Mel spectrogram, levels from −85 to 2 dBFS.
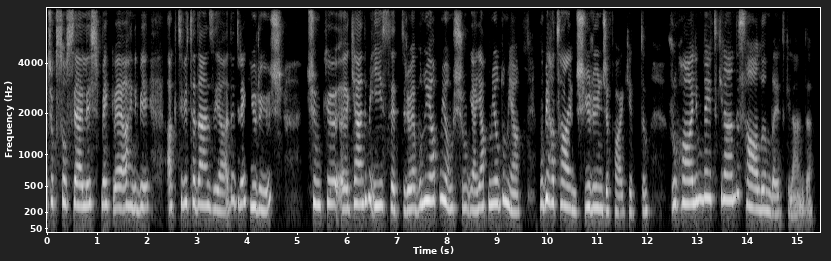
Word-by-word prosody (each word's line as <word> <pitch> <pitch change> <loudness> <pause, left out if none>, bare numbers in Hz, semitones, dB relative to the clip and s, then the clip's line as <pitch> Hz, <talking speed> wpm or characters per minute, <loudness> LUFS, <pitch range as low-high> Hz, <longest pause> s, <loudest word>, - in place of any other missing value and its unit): çok 305 -2 -1
sosyalleşmek 280 -1 0
veya, 240 0 0
hani, 245 -3 -1
bir 250 -1 -3 0.3
aktiviteden 280 0 -1
ziyade 230 +5 -3
direkt 290 0 -2
yürüyüş. 235 +3 -1 0.5
Çünkü, 285 0 0
eee, 260 -4 0
kendimi 290 +5 +1
iyi 270 -1 +4
hissettiriyor. 235 -4 0
Ya, 235 -1 -4
bunu 285 +3 +5
yapmıyormuşum, 305 -8 +3
ya 220 -1 -3
yapmıyordum 280 +5 +2
ya, 205 -5 -2 0.4
bu 280 -1 -3
bir 345 - +7
hataymış, 265 -8 -1
yürüyünce 245 -3 +1
fark 200 -2 -10
ettim. 205 +1 -9 0.4
Ruh 285 0 0
hâlim 295 +3 +3
de 355 0 +4
etkilendi, 340 +1 0
sağlığım 230 - -1
da 190 - -4
etkilendi. 185 +1 -10
265 Hz, 130 wpm, -19 LUFS, 235-290 Hz, 0.5 s, bir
